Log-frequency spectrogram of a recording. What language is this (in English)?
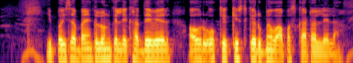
Bhojpuri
